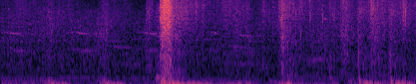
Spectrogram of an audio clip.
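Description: A weapon swishes and thuds against a creature.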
